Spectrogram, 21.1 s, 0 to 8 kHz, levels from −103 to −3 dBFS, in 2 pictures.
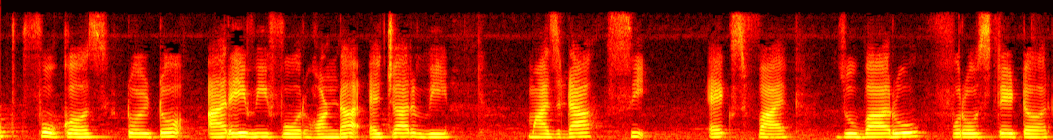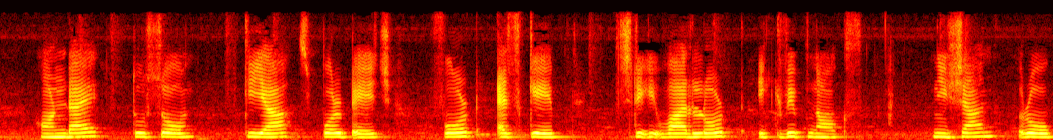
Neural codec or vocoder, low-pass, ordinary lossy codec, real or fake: none; 7.2 kHz; MP3, 64 kbps; real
